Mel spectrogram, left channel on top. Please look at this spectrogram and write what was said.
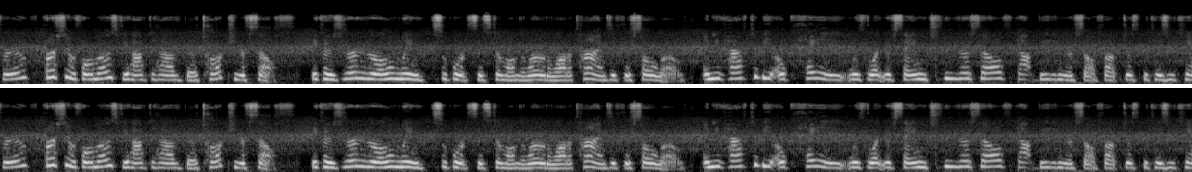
First and foremost, you have to have the talk to yourself, because you're your only support system on the road a lot of times if you're solo. And you have to be okay with what you're saying to yourself, not beating yourself up just because you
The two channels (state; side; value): identical; both; correlation 1.00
